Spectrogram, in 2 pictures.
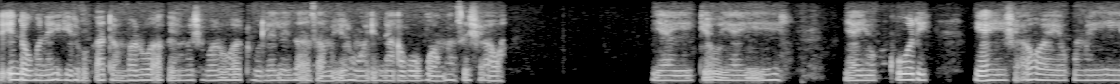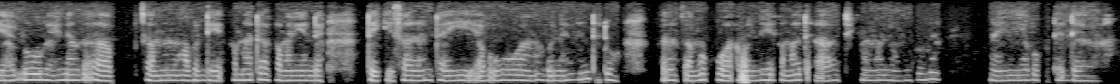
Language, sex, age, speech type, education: Hausa, female, 46-60, spontaneous, tertiary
